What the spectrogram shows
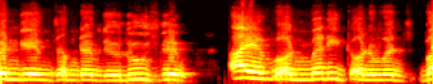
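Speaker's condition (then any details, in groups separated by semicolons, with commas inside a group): Cerebral palsy, severe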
